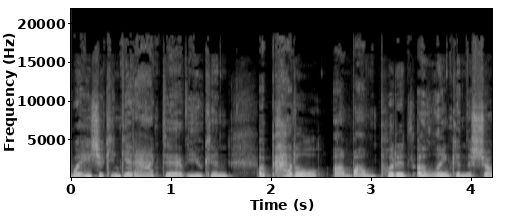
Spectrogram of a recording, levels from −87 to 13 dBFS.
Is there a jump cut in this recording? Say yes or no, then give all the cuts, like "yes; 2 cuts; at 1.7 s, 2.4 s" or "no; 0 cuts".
yes; 1 cut; at 1.9 s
